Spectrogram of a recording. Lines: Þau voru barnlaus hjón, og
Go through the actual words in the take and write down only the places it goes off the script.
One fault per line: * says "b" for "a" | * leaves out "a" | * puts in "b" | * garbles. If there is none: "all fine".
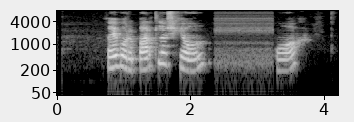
all fine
